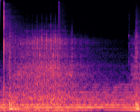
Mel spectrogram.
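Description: Live electronic music: a steady low droning chord with one heavy percussive hit just after the start and a lighter click about a second in.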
